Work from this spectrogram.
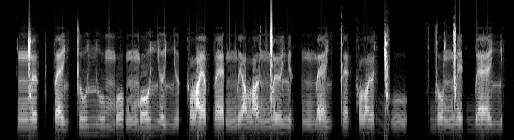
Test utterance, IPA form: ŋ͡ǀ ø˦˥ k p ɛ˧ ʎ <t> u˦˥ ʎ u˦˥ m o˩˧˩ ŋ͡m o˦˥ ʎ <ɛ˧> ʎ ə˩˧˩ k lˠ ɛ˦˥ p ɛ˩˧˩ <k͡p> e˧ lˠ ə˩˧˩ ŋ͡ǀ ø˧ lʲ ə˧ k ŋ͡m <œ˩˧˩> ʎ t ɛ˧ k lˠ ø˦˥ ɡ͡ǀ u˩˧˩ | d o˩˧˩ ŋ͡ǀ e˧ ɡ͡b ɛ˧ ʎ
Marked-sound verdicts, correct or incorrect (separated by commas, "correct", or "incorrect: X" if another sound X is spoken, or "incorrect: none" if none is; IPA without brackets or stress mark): correct, incorrect: ə˧, incorrect: ŋ͡m, incorrect: ɛ˩˧˩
